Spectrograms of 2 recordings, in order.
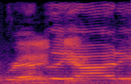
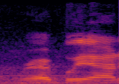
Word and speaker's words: Rebagliati: I'm saying it right? Rebagliati. That's it. Rebagliati.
